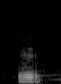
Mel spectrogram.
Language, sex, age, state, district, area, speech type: Manipuri, male, 18-30, Manipur, Kakching, rural, conversation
